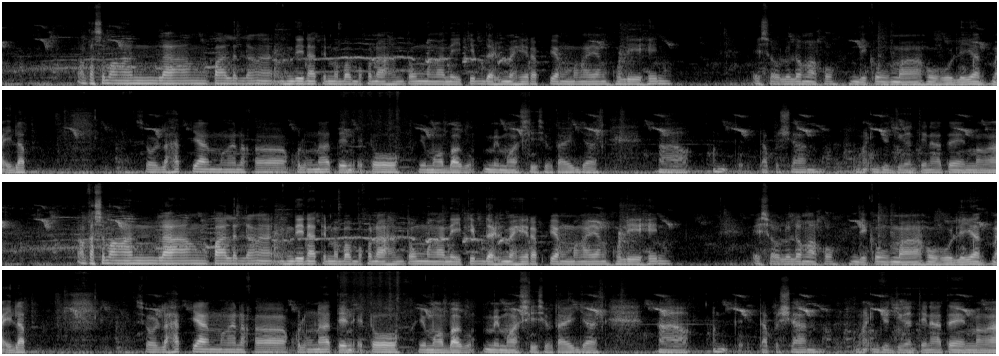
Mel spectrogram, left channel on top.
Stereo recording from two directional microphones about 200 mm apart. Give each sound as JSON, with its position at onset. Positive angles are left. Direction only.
{"t": 0.8, "sound": "speech", "side_deg": -5}
{"t": 11.3, "sound": "speech", "side_deg": 0}
{"t": 13.7, "sound": "speech", "side_deg": -25}
{"t": 14.1, "sound": "speech", "side_deg": -5}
